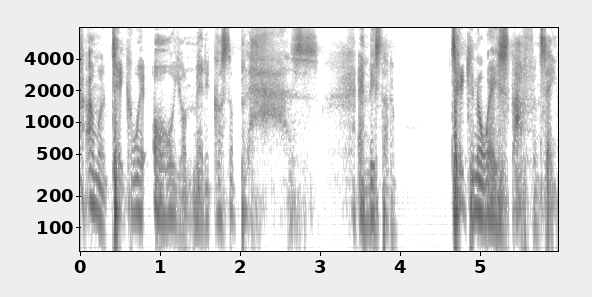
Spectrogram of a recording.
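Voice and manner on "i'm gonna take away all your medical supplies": devil whispering. Retold or imitated. Devil voiced in a story.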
